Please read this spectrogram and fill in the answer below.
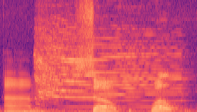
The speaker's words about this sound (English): It is that time, but we pushed it a little bit early. It is rap air horn time. Nice.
